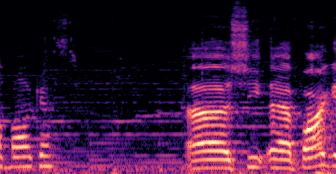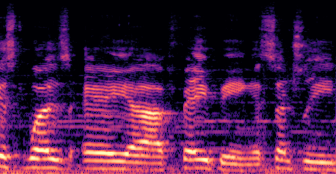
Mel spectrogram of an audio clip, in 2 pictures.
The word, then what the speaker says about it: Barghest: Bargast was a fae being, essentially known for being a wolf of bottomless hunger.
